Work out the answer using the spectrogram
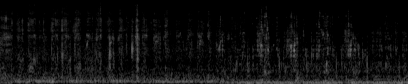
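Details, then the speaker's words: Peugeot 207 1.6L HDI diesel service, new fuel filter fitted and bleed screw open: soft trickling and gurgling as the hand primer is squeezed. Fuel is filling the filter while air bleeds out. "Okay, so what felt like an eternity of squeezing the hand pump just here, you can now hear fuel coming into the fuel filter."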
